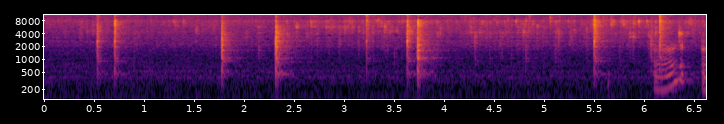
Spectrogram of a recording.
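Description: Curry leaves and cumin seeds hit hot oil in a fish curry pan, giving a steady faint sizzle broken by sharp spattering pops and crackles at irregular intervals.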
